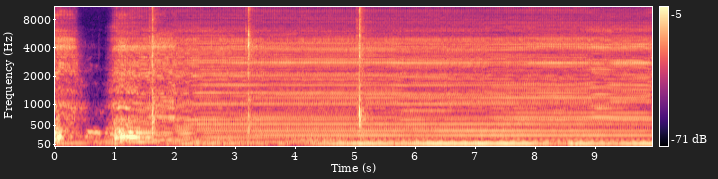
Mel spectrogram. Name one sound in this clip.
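A powered rescue tool's motor whines steadily.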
